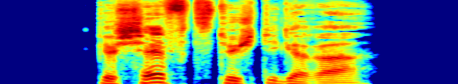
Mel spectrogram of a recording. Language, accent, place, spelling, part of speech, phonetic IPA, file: German, Germany, Berlin, geschäftstüchtigerer, adjective, [ɡəˈʃɛft͡sˌtʏçtɪɡəʁɐ], De-geschäftstüchtigerer.ogg
- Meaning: inflection of geschäftstüchtig: 1. strong/mixed nominative masculine singular comparative degree 2. strong genitive/dative feminine singular comparative degree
